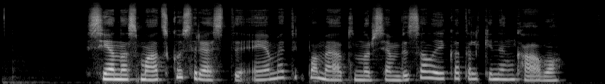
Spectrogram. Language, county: Lithuanian, Vilnius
